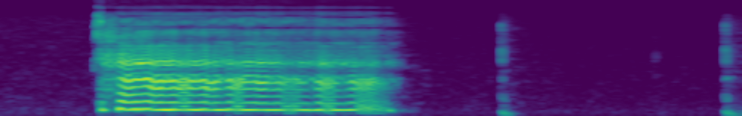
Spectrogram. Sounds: Laughter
